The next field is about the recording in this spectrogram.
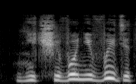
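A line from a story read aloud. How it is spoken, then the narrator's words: Barely breathed out. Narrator (Russian): еле выдохнула она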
